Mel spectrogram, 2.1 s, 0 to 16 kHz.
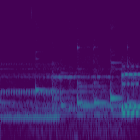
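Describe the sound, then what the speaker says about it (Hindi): A Hikvision DS-KIS602L IP video door phone rings with a bright electronic chime of several stepped tones in a rising, repeating pattern, clear and alone with no talk. "अभी वीडियो डोर फोन से यहाँ से हम बेल बजाते हैं ओके बेल उधर जा रहा है"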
